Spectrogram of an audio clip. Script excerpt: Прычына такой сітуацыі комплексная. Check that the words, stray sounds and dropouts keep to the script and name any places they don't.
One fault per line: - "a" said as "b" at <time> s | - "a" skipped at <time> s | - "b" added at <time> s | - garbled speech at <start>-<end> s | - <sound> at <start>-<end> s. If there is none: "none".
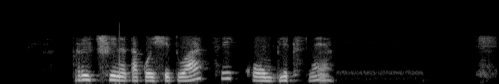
none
